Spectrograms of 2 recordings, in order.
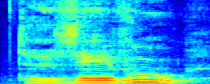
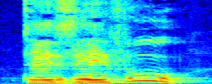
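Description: First: Said in the usual way. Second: Frightened outburst. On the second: A narrator's reading. The count, pale and trembling, cuts off Conrad, frightened. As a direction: panic breaking through the repeat. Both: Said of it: "pâle et tremblant".

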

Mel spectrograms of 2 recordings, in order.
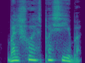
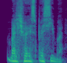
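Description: First: Higher of two thankful voices; piglet's thanks. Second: Rabbit's thanks. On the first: (благодарно, голоском повыше) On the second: (благодарно, голосом пониже) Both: A narrator's reading. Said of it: "хором поблагодарили кролик и Чуня".

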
